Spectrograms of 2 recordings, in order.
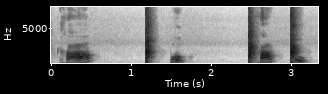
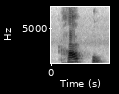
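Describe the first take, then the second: First: "Crapaud" split into loud cra - paud; "Crapaud" in two separated, forceful beats; syllable by syllable. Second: Said in the usual way. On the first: Shown as a demonstration. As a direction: punch both syllables of "Crapaud" with a gap between. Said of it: "On va essayer de frapper les". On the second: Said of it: "deux syllabes".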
